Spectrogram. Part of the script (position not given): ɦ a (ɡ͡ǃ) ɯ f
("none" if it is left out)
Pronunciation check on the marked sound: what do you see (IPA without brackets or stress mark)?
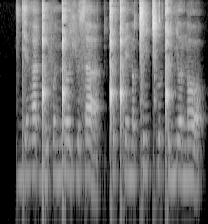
ɡ͡ǃ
